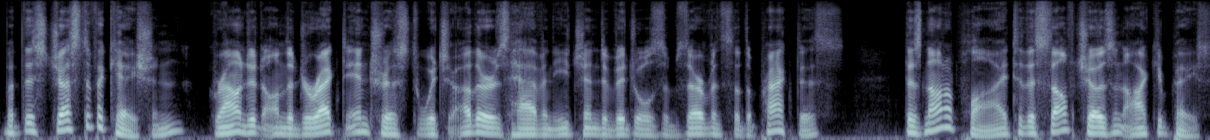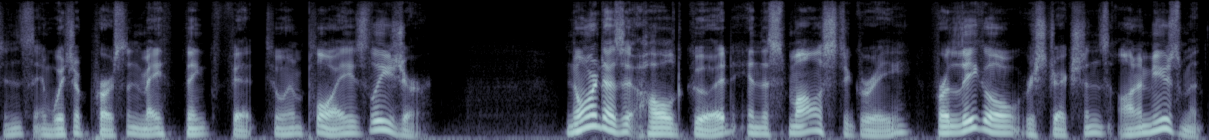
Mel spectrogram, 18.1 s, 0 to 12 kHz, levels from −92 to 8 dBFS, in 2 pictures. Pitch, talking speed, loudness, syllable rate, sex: 110 Hz, 170 wpm, -21 LUFS, 5.2 syllables/s, male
